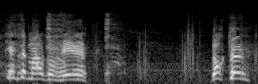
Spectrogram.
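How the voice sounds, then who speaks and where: An actor playing a cruel, imperious sultan in a radio drama, commanding and scornful in manner. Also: male voice, very high voice, unhurried, bright, forceful tone, slight background noise, full character voice. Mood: furious.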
